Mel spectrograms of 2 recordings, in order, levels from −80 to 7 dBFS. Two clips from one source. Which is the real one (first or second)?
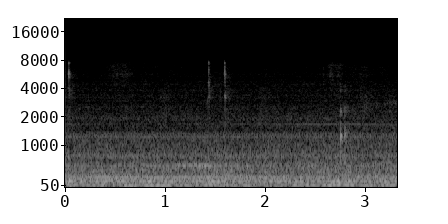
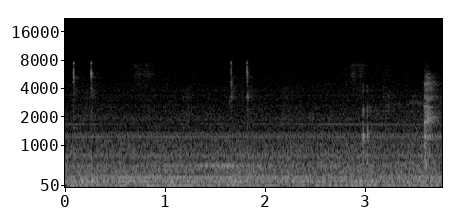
second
